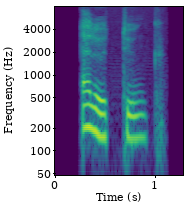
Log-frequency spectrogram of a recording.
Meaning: first-person plural of előtte
- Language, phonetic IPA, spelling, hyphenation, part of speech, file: Hungarian, [ˈɛløːtːyŋk], előttünk, előt‧tünk, pronoun, Hu-előttünk.ogg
